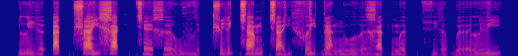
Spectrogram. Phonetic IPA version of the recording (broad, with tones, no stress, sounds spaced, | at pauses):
l i˨˩ ə̯ ʔ a˦˥ k̚ ʂ a˧ j ɣ a˦˥ k̚ c ɛ˨˩ x əː˨˩˨ w v ɨ˨˩ t̚ ʂ i˧˥ ə̯ c a˧ m c a˨˩˨ j f ə˧ j ɗ a˨˩˨ n w u˨˩˨ ə̯ ɣ a˨˩ t̚ m əː˨˩ k̚ h i˨˩ ə̯ ɓ əː˨˩˨ l ɨ˧ j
